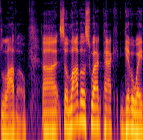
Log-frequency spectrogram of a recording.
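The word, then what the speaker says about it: LAWO: The company's name there that's spelled L-A-W-O, they're German. It's Lavo.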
